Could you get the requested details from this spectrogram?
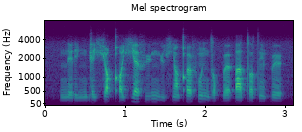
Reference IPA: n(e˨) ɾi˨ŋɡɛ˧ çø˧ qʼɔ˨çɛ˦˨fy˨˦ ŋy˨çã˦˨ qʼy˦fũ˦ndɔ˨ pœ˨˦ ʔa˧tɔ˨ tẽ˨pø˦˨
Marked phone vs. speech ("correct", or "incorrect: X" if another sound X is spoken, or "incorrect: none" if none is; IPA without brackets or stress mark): correct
